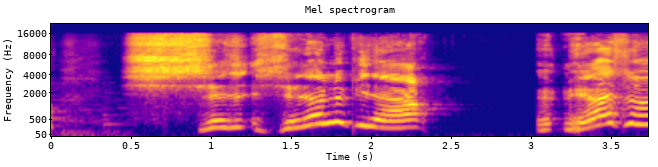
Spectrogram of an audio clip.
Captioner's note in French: voix de mec bourré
